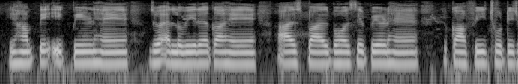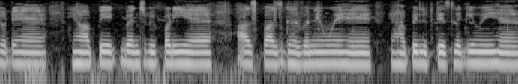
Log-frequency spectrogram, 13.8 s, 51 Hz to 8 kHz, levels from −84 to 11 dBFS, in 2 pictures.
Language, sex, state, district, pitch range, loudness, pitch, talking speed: Hindi, female, Bihar, Bhagalpur, 170-180 Hz, -15 LUFS, 175 Hz, 150 wpm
